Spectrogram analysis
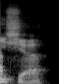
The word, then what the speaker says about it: Letitia: And then I looked at your thing on Discord where you actually like put the proper pronunciation. I'm like, oh, Yep. Letitia.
